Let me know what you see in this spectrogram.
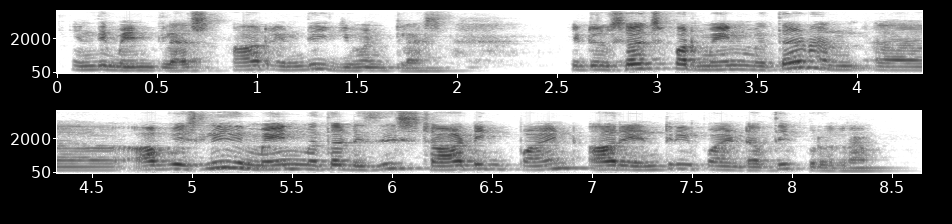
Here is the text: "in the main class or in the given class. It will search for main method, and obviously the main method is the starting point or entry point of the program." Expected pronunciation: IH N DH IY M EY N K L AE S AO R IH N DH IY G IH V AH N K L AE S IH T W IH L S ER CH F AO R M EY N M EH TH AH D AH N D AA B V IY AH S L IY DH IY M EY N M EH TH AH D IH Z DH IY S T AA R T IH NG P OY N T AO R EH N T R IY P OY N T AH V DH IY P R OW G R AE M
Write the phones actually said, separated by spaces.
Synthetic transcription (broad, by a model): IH N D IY M EY N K L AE S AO R IH N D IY G IH V AH N K L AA S IH T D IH S ER CH F AO R M EY N M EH T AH D AH N D AA B V IY AH S L IY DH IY M EY N M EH T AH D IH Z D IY S T AA R T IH NG P OY N T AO R EH N T R IY P OY N T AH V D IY P R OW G R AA M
